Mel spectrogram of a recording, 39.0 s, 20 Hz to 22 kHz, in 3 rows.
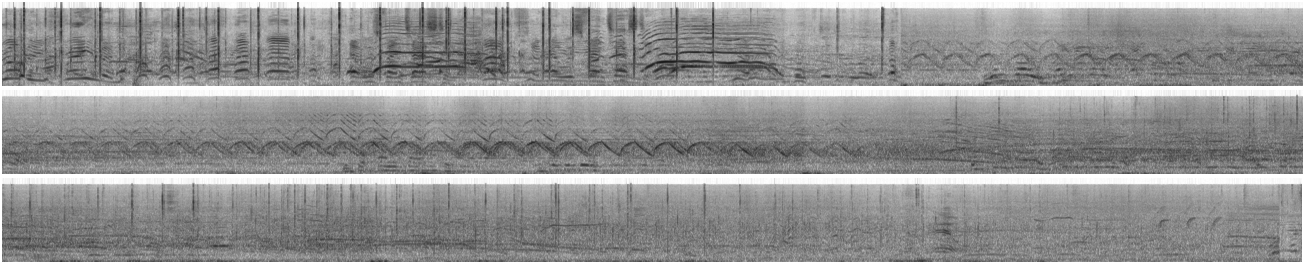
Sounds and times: Police car (siren): 0:08.7 - 0:34.5.

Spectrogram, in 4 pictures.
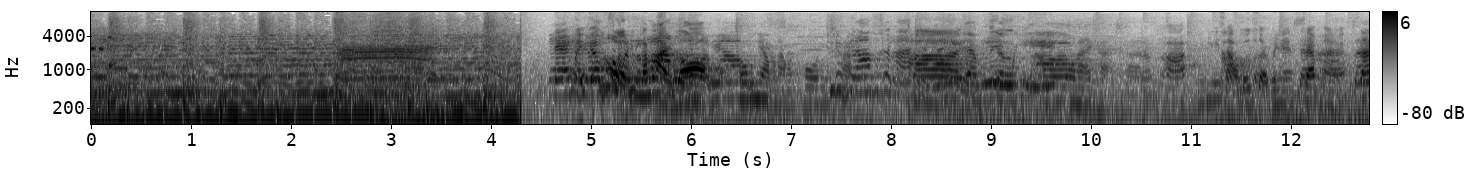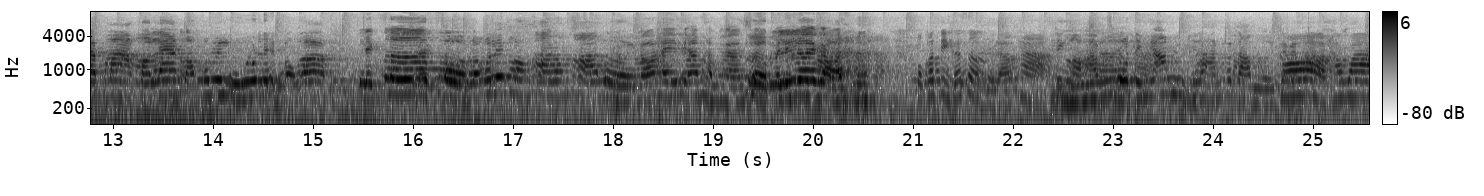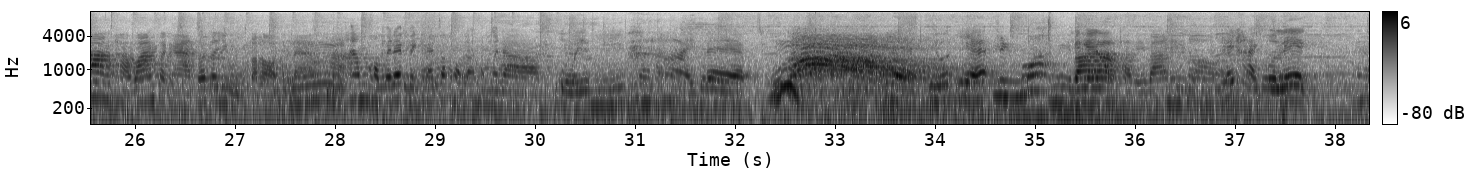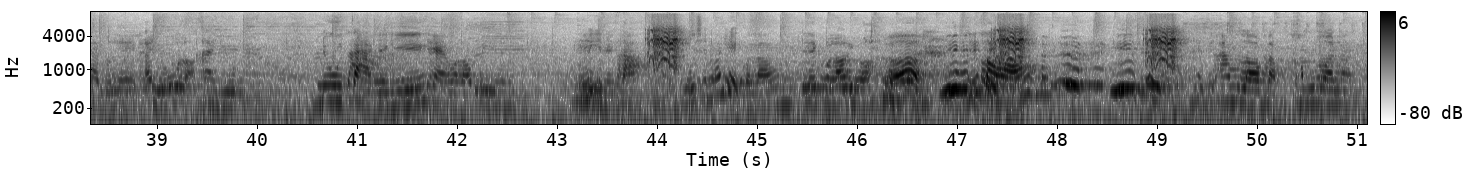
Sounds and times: Music: 0:00.0 - 0:51.1.

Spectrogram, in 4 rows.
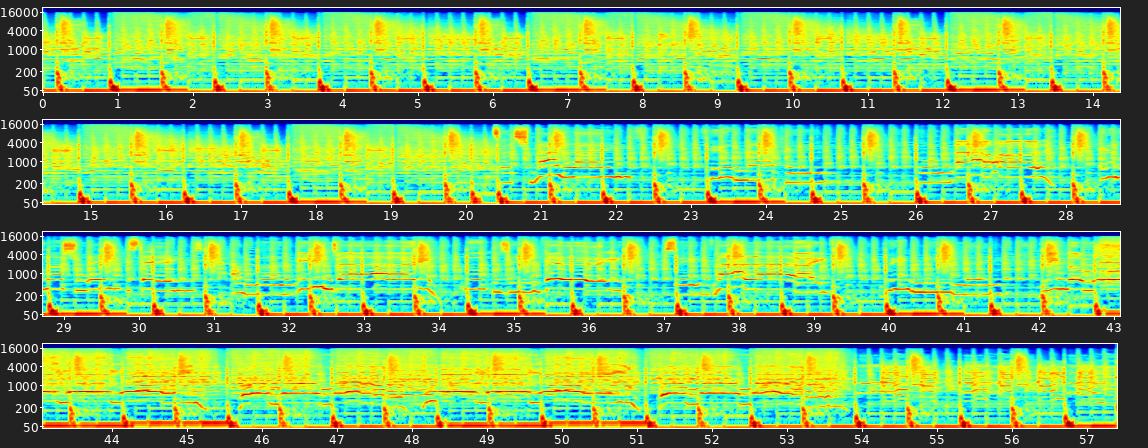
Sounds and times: Music: 0:00.0 - 0:57.4.

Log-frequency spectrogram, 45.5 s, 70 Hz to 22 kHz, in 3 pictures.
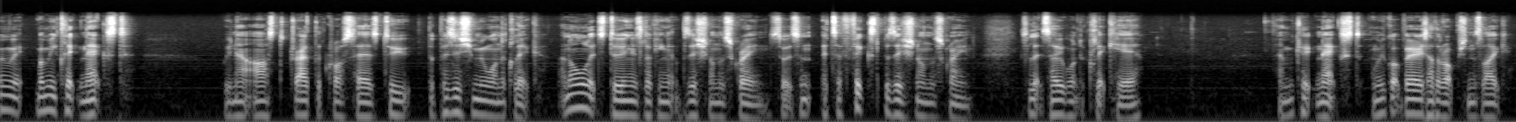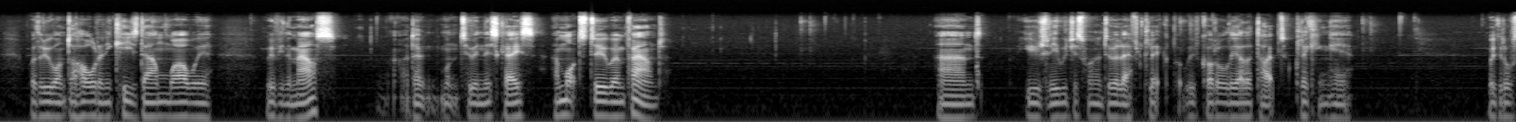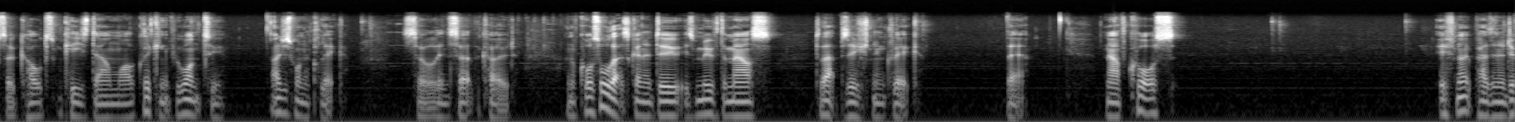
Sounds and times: Speech: 0:00.0 - 0:01.4, 0:02.2 - 0:11.4, 0:12.8 - 0:21.9, 0:24.5 - 0:28.7, 0:30.0 - 0:33.8, 0:34.4 - 0:39.6, 0:40.4 - 0:40.7, 0:41.4 - 0:42.2, 0:44.7 - 0:45.4.

